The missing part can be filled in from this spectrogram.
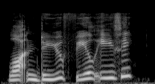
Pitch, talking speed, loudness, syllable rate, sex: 255 Hz, 195 wpm, -19 LUFS, 5.9 syllables/s, female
